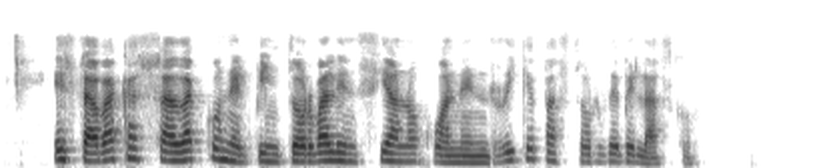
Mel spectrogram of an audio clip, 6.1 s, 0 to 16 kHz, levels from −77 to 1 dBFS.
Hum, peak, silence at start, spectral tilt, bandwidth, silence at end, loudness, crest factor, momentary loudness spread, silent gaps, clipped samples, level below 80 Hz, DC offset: none; -2 dBFS; 0.1 s; -5.5 dB/octave; 7.8 kHz; 0.95 s; -20 LUFS; 20 dB; 12 LU; none; under 0.1%; -62 dBFS; under 0.1%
